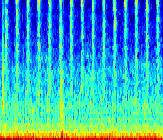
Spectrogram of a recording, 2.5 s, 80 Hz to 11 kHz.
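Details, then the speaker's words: Roughly 35-year-old Land Rover Defender 110 with a 200Tdi diesel, newly running after a long non-running spell and leaking oil, on its first short drive: low clatter with an uneven, lumpy pulsing beat; it runs rough, cause not yet clear. "that doesn't sound good I think I might have bought an absolute lemon here"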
